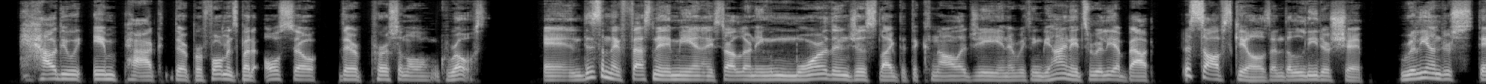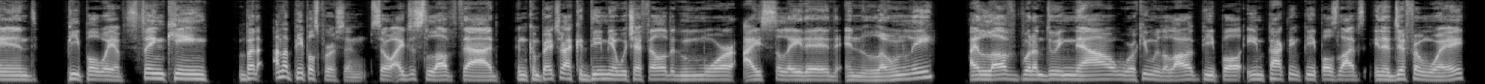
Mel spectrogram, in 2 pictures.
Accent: Israel; I'm originally from Israel.

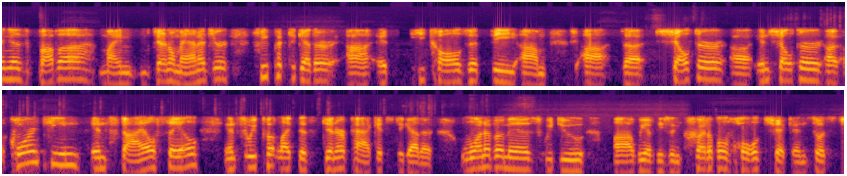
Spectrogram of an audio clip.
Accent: Wisconsin, United States; So, you know, I'm from Wisconsin. We only have 6 sandwiches.

